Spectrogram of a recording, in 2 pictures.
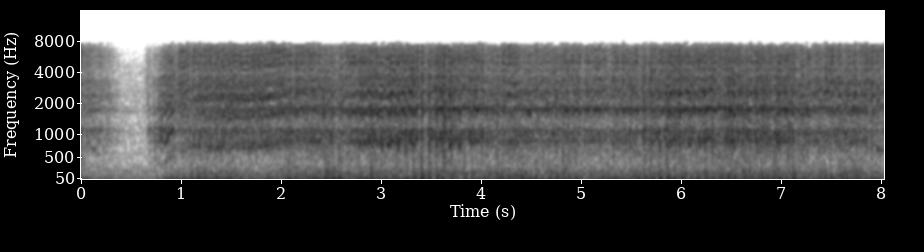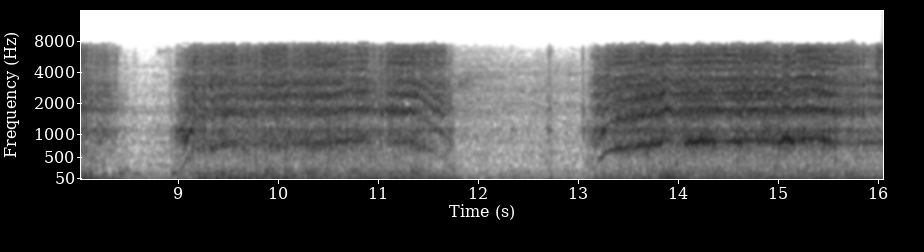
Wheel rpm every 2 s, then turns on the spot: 90, 220, 230, 220, 100, 180, 50, 200.
none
